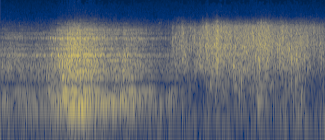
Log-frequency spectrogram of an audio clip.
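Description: A boat pulls up through water with a steady rushing wash that swells early on, then gives way to choppier splashing and sloshing. No voices are heard.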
